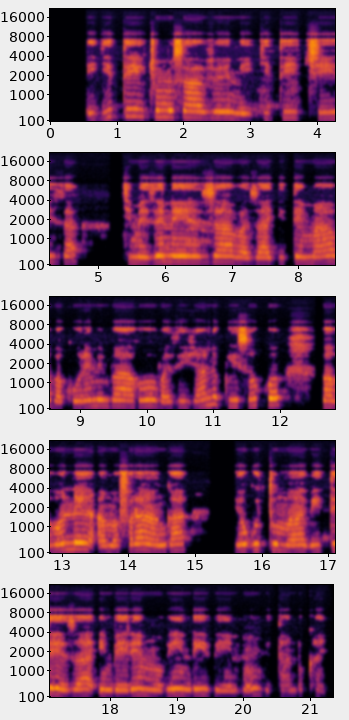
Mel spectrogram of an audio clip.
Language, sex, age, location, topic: Kinyarwanda, female, 50+, Musanze, government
